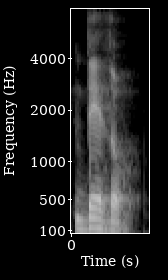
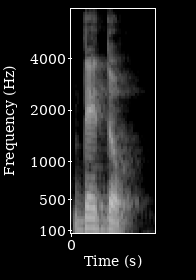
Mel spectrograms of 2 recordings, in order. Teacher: un nativo va a decir dedo, con la primera D fuerte y la segunda D suave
